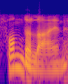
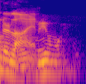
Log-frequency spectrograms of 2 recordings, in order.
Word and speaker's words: von der Leyen: Ursula von der Leyen. It's very easy. Trips off the tongue. Von der Leyen. Very good. – Von der Leyen, yeah. Exactly.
